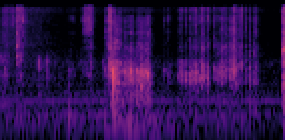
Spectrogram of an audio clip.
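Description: Scissors snipping through card for a handmade greeting card, a few quiet close cuts with small crisp clicks and rustles, faint and sparse over a low background hum.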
